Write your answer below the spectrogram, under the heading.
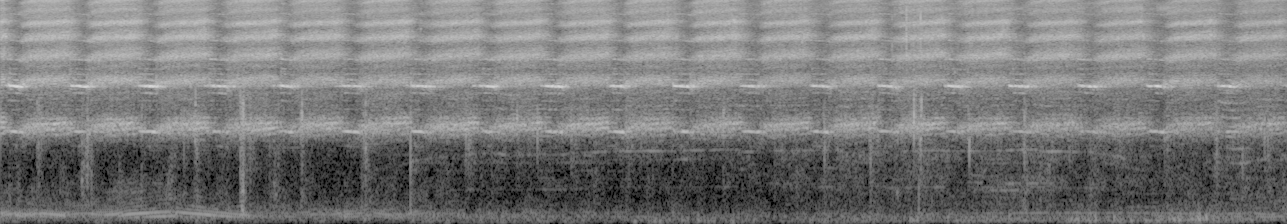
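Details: Tonggeret cicada from Dago in Subang, West Java: continuous high, ringing buzz pulsing about once a second, with some faint low background noise and a brief low sweeping sound early on.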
